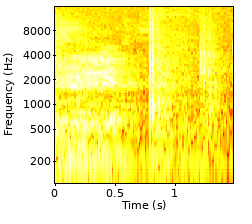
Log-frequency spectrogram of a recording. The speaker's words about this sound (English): Thank you for those two hand claps. Can I get a hand clap?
